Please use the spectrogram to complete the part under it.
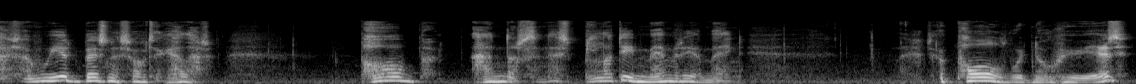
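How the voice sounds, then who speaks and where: A man's voice: mid-range voice, expressive, slightly rough, exaggerated voice. An actor in a radio drama playing a retired Scottish solicitor, an older man who is hesitant and forgetful. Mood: puzzled, fretful. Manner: halting, fretful. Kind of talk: naturalistic radio drama acting. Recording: slightly muffled radio drama sound.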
